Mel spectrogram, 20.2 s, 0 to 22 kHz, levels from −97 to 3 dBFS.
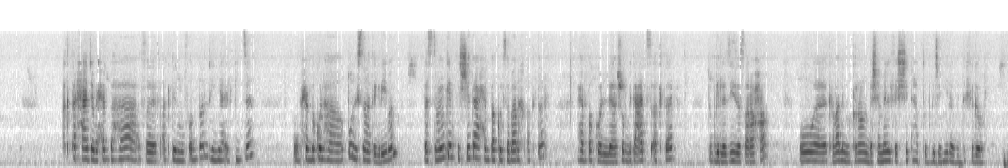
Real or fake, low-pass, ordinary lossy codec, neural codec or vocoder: real; 9.9 kHz; none; none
